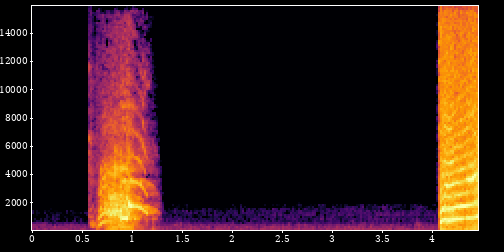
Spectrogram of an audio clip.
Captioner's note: ghast screaming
